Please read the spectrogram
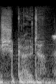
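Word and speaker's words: Škoda: You've got to say Skoda. – Skoda. – No. – Skoda. – Skoda. Listen to me. – Skoda. – There you go. – Right. – You don't say it like you're going to attack me. It's not like a war cry.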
